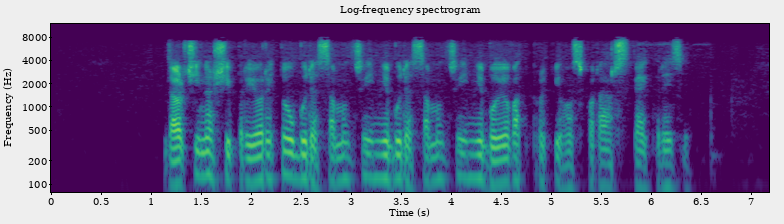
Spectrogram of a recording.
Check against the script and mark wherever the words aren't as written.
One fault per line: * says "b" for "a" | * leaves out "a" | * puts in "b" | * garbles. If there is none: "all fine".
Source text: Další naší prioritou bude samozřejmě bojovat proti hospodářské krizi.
* puts in "bude samozřejmě"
